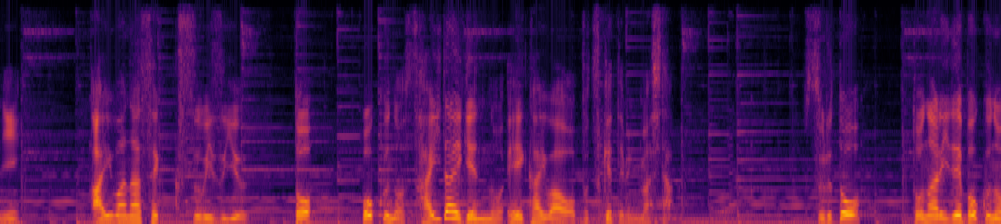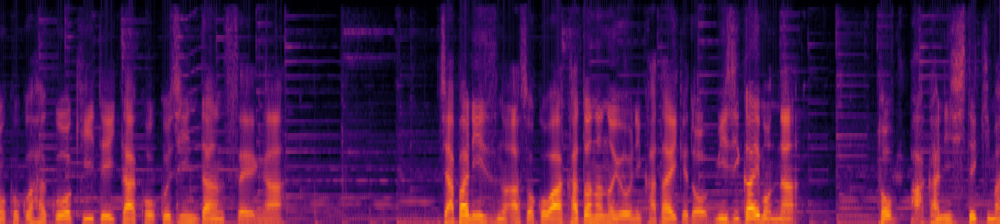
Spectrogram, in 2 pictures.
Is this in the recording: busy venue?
no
